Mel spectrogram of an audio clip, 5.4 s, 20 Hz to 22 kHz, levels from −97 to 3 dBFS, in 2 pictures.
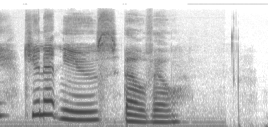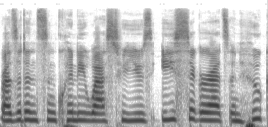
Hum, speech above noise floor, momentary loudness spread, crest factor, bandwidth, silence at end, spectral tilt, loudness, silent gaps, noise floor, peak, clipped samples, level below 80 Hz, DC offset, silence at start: none; 26 dB; 5 LU; 14 dB; 17 kHz; 0.05 s; -3.5 dB/octave; -28 LUFS; none; -54 dBFS; -14 dBFS; under 0.1%; -42 dBFS; under 0.1%; 0 s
